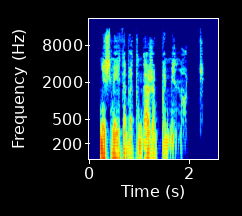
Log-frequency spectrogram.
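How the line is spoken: Whispering. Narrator (Russian): прошептал Альберт

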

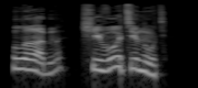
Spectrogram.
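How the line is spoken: After laughing. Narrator (Russian): отсмеявшись, сказала Лаюки

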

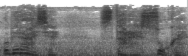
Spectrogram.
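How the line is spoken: Breathed out harshly. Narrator (Russian): выдохнула Сьюзан

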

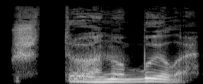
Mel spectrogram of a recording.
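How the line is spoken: Barely audible breath. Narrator (Russian): выдохнул Спалли почти неслышно

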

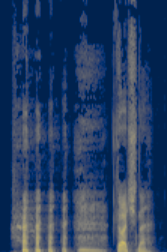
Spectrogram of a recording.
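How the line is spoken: Laughing. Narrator (Russian): рассмеялся Кленси

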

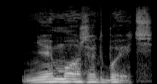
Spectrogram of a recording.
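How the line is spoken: Breathless exclamation. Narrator (Russian): выдохнул Ягут

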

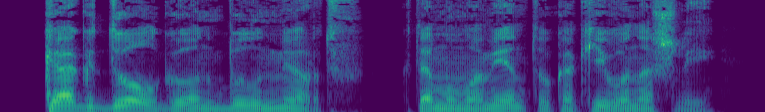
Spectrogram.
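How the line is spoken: Plain question. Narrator (Russian): спросил Харснет

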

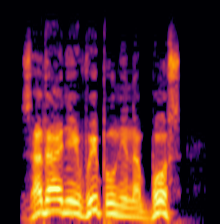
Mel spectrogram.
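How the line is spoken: Barked right into ear. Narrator (Russian): рявкнул прямо мне в ухо Гесс

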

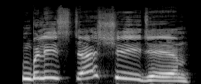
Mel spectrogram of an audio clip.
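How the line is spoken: Yelled. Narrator (Russian): заорала она

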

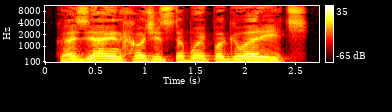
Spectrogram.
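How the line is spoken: Growled. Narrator (Russian): прорычал один из них

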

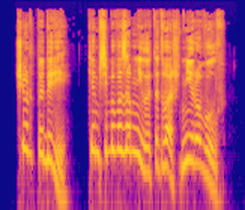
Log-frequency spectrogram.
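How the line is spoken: Indignant exclamation. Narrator (Russian): возмущенно воскликнул он

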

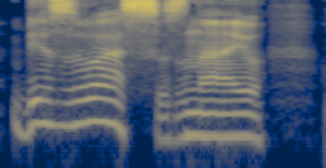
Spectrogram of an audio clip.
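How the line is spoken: Tired interruption. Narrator (Russian): устало оборвала его Кавахара

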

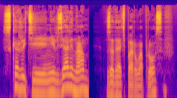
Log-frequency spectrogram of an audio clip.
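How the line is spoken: Purring. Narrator (Russian): промурлыкала Тананда

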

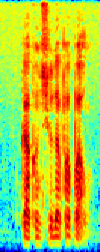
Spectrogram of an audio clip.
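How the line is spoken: Quiet question. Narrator (Russian): тихо спросил доктор

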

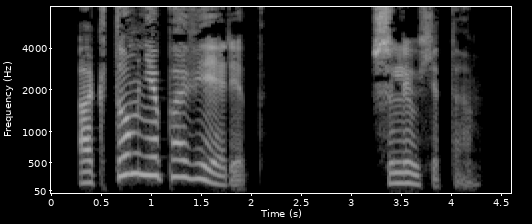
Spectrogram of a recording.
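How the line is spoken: Lazy reply. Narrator (Russian): Она ответила лениво

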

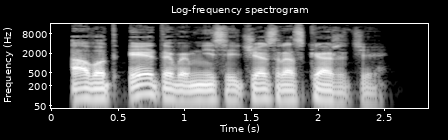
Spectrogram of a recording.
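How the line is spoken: Menacing. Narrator (Russian): грозно сказал Берия

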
